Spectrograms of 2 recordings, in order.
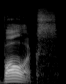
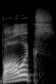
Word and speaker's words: bollocks: to mispronounce this again bollocks is it bollocks or bullocks i always want to say bullocks but i think it's bollocks um i'm an american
